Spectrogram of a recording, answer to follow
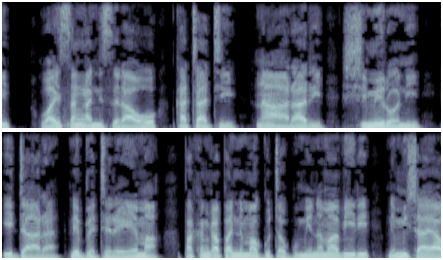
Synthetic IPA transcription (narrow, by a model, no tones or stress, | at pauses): waisaŋɡanisiɾawo̞katati | naɦaɾaːɾe | ʃimiɾo̞niː | dʱaɾane̞bʱe̞te̞ɾeɦeːma | pakaŋɡapane̞maɡʱutaɡʱuminamaʋiɾine̞miʃajaːo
